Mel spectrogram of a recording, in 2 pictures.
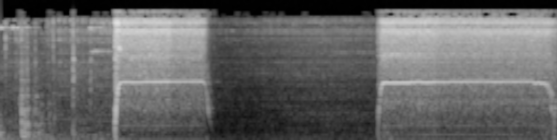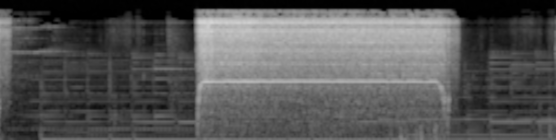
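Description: Power drill run in three bursts, the last the longest, its motor a steady high whine that winds up and down with each trigger pull, driving in the new alternator's retaining bolts.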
